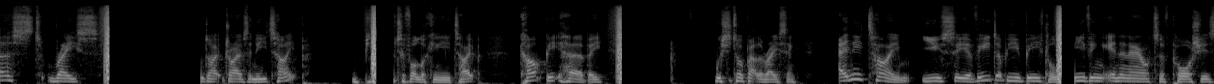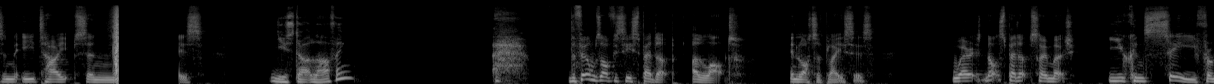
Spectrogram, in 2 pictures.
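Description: Wireless microphone squelch dropouts occur at 0.91–2.04 s, 3.52–4.05 s, 6.00–6.78 s, 10.46–10.75 s and 13.15–13.95 s. Each time the FM radio link fades, static swells, and the receiver's squelch mutes the speech for 925, 186, 496, 140 and 611 ms before it returns.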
